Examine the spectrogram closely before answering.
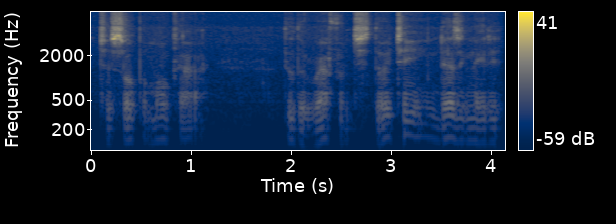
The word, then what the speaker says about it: TSOPAHMOCCI: Number 4, carry out these humbling efforts of ICOPAHMOCCI, pronounced Tsopahmocci, through the reference 13 designated areas in as a wiser way as possible as needed.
